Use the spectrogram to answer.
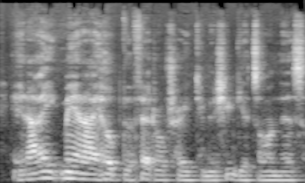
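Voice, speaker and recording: Audible room echo surrounds a man's somewhat breathy voice. His intonation stays fairly even. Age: 60s. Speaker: junk removal business owner. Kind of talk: casual vlog monologue. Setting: home studio. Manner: halting, with many fillers and restarts.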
